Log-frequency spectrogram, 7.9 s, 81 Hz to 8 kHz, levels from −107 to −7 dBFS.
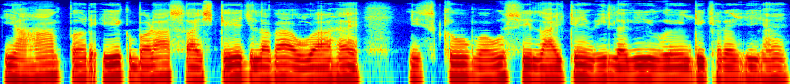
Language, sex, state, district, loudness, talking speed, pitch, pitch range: Hindi, male, Bihar, Kaimur, -13 LUFS, 145 wpm, 110 Hz, 105-115 Hz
